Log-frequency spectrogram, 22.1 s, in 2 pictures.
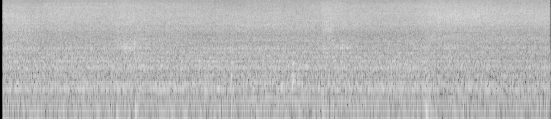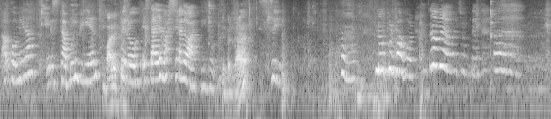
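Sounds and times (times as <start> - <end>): fish sizzling in hot oil: 0.1 - 11.0.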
